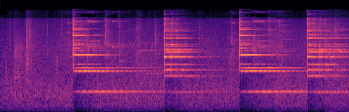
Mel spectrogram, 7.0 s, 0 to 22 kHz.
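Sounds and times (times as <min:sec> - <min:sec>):
clock tower bells chiming: 0:01.4 - 0:06.9.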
